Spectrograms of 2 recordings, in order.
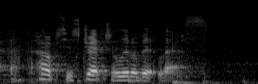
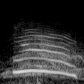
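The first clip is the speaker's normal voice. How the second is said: high, loud falling meow; scared cat meow; 10 dB louder than usual. Pretend. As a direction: squeal it like a frightened kitten. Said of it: "And then it's a scared cat".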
